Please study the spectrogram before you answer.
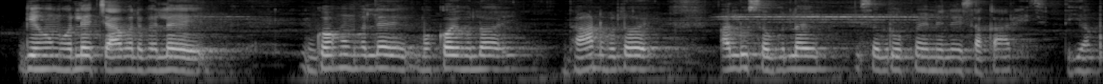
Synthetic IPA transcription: ɡeɦumɦolɛt͡ʃabəlɡʱelə | ɡəɦumɦoləjməkəjɦoləjd̪ʱanɦoləj | alːusəbɦoləisəbɾopẽmenəjsəkaɾəjt͡ʃʰ | t̪ijab

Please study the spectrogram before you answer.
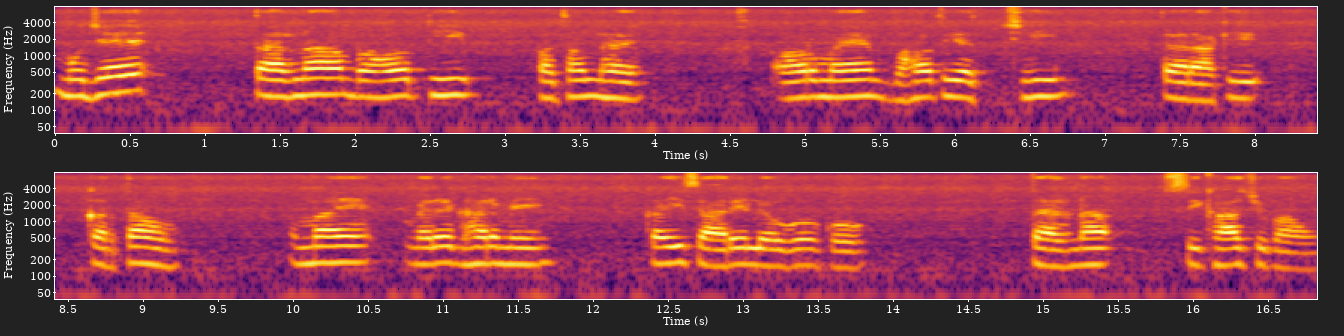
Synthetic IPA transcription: mʊd͡ʒʱe | t̪ɛːɾnabɐɦʊt̪ɦi | pɐsə̃nd̪ɦɛː | ɔːɾmɛ̃ːbɔɦʊt̪ɦiɐtːʃʰi | t̪ɛːɾaːki | kɐɾt̪aɦũː | mɛ̃ːmeːɾeɡʱɐɾmẽ | kɐisaːɾeloːɡõko | t̪ɛːɾna | sɪkʰat͡ʃʊkaɦũː

